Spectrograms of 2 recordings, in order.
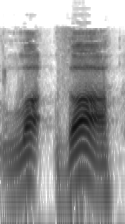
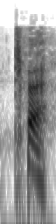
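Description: First: The word begins with a 'th' sound. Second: The word begins with a plain 't' sound. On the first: "like we Americans do" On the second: "They say teh. TEH is how they pronounce it"

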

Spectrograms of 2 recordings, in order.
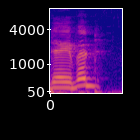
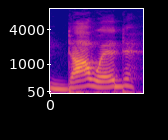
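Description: First: The name is said in its familiar English form. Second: The name is said in a different, older form. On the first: The speaker calls it wrong. "They have changed the spelling and seriously tampered with the pronunciation" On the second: The speaker calls it right. "which is pronounced Dawid"

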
